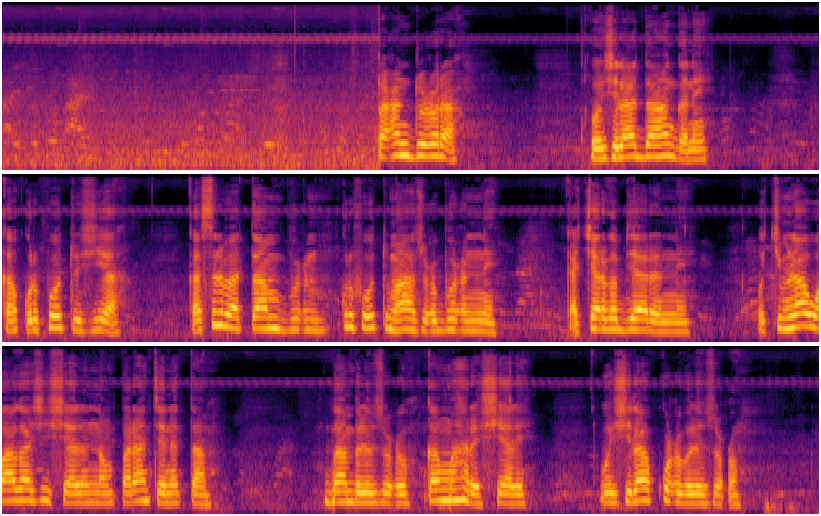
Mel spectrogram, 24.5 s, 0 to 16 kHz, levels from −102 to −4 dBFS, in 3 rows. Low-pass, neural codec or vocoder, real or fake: 14.4 kHz; none; real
